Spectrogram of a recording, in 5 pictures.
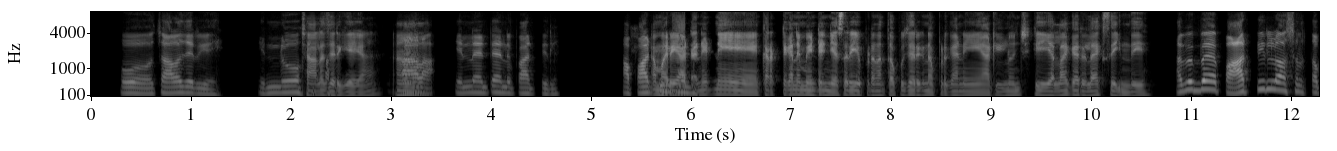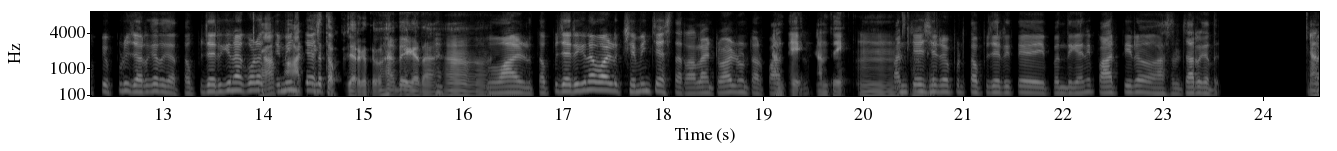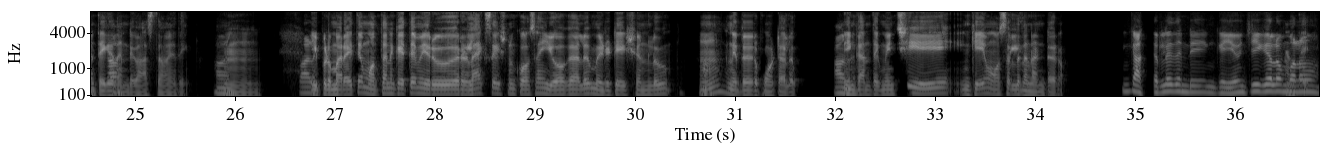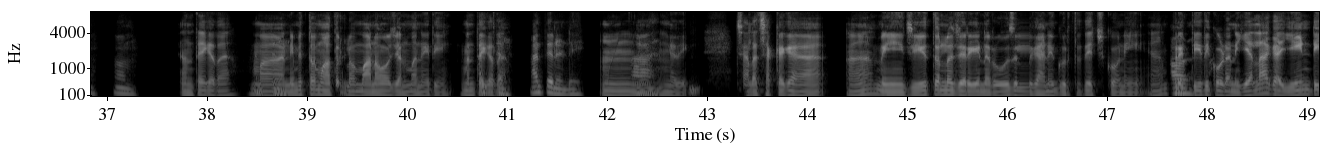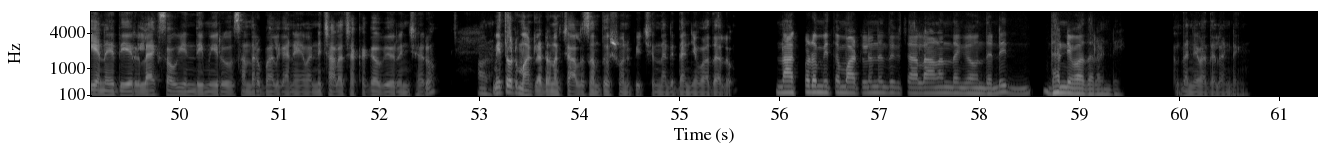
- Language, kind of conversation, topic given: Telugu, podcast, ఒక కష్టమైన రోజు తర్వాత నువ్వు రిలాక్స్ అవడానికి ఏం చేస్తావు?
- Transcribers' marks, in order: chuckle; in English: "కరెక్ట్‌గానే మెయింటైన్"; in English: "రిలాక్స్"; tapping; other background noise; in English: "రిలాక్సేషన్"; in English: "రిలాక్స్"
